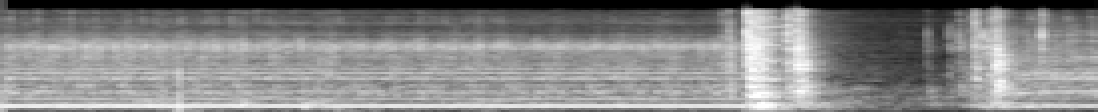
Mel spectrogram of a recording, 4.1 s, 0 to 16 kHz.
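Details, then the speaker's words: Akai CS-703D cassette deck running a tape: a steady mechanical hum with light whirring from the transport, louder than it should be. Owner suspects the belts need attention; cause not confirmed. "But now, are working, but it is making a little noise."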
